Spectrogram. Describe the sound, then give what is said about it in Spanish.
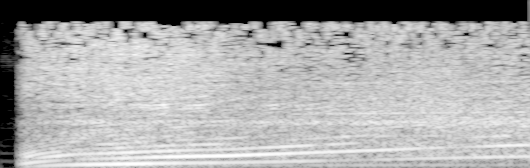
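A car engine revs hard at very high RPM, a loud continuous roar whose pitch climbs slowly and steadily across four seconds, with no voices. “Los motores trabajan a altísimas revoluciones por minuto.”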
